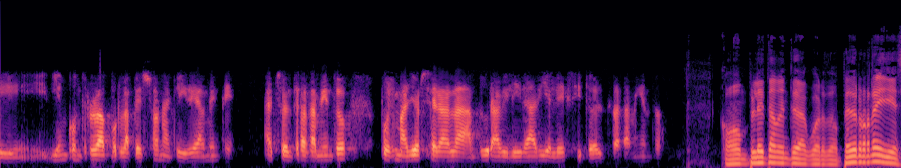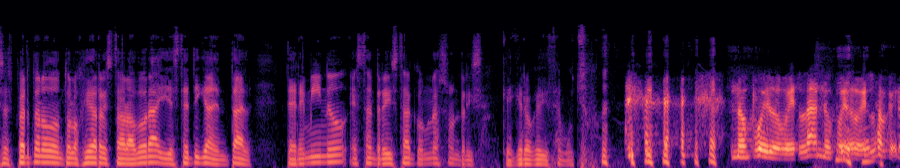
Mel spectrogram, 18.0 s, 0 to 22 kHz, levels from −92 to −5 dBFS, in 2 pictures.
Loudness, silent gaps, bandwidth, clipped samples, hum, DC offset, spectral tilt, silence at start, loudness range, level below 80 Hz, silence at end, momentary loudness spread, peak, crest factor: -28 LUFS; 2.43-2.48 s; 9.6 kHz; under 0.1%; none; under 0.1%; -7.5 dB/octave; 0 s; 6 LU; -58 dBFS; 0 s; 14 LU; -8 dBFS; 20 dB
